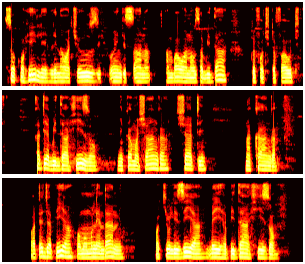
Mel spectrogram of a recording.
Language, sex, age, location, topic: Swahili, male, 25-35, Nairobi, finance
